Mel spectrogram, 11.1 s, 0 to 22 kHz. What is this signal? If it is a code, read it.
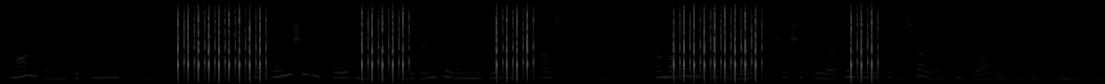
Pulse dialling, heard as clicks on a phone line, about 10 pulses a second, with speech in English. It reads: 9 5 4 9 3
